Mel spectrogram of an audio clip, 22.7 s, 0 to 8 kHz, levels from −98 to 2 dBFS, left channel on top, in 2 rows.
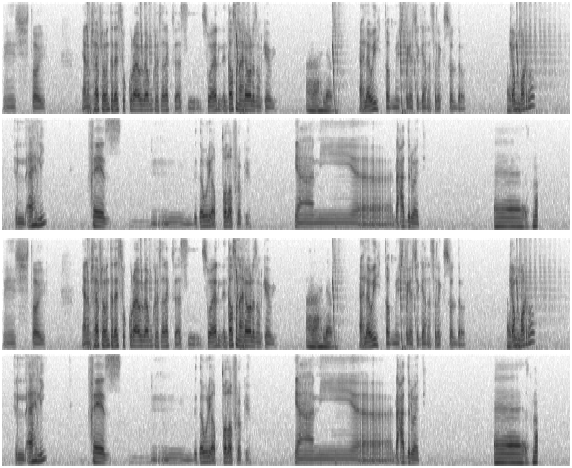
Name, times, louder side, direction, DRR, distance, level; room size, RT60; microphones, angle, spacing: voice 1, 0.0-0.9 1.6-5.5 7.1-9.3 10.1-10.7 11.6-12.3 13.1-13.7 14.3-16.3 17.2-19.7, right 1 dB, 25° right, 1.5 m, -27 dB
sound 1, 1.7-2.1 2.7-3.4 4.7-5.2 6.6-6.9 7.9-8.8 10.3-11.3, left 1 dB, 5° left, 5.0 m, -41 dB
voice 2, 6.1-6.6 10.1-10.4 21.2-22.1, right 4 dB, 45° right, 0.4 m, -25 dB
head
